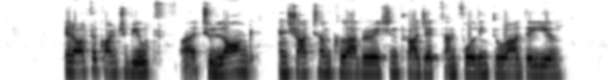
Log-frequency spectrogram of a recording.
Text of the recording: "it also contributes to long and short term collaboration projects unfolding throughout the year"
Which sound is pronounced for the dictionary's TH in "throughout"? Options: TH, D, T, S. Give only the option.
T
